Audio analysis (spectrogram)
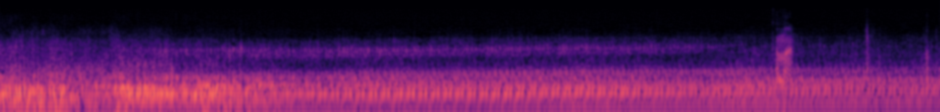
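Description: A boat engine, on a boat carrying a man to the States, rumbles with a steady, low droning throb that stays loud throughout, easing off only slightly toward the end as it pulls away.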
